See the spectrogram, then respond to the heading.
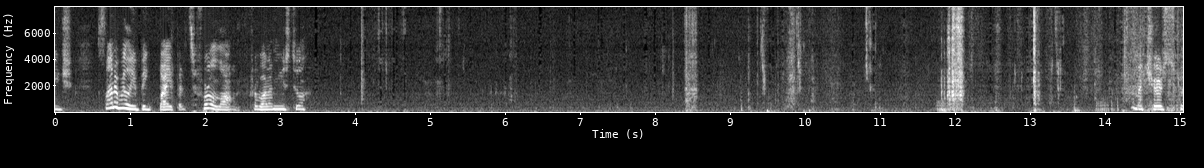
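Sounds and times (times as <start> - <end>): person chewing wet eating: 9.1 - 11.1, 12.6 - 13.9.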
